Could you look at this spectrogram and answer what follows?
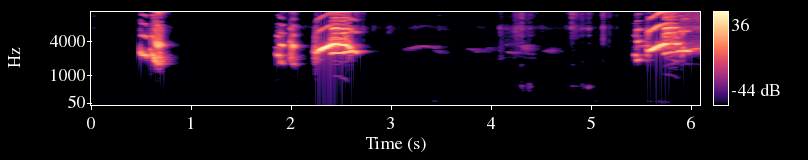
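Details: White-rumped shama used to goad other shamas, giving a few short separate bursts: harsh chirped notes and a rich rising whistle, spaced by silent gaps of one to three seconds.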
